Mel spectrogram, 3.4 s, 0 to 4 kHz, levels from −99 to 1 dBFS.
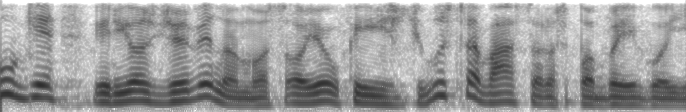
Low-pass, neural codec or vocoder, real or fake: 3.6 kHz; codec, 16 kHz, 4 kbps, FreqCodec, larger model; fake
